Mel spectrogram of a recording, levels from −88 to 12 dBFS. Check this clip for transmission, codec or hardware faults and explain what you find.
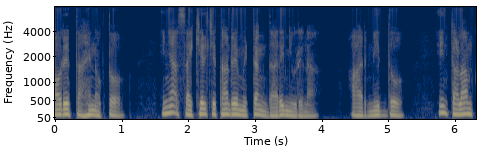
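A steady 50 Hz buzz rides under the speech from start to finish, present only while there is signal and gone in the pauses. This comes from a resampler restarted on every block: each 20 ms block was converted separately, likely from 24 kHz to 16 kHz, so every block edge carries a small error.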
